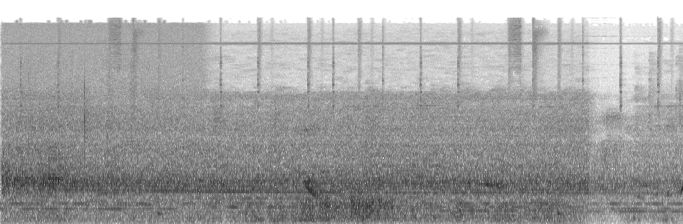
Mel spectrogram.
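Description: A Mercedes-Benz SUV driving in and pulling up, its engine and tyres a steady noise, over soft background music. The sound drops a step about nine seconds in as the car comes to rest.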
